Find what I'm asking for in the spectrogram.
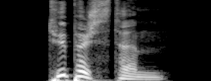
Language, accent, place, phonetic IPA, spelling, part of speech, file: German, Germany, Berlin, [ˈtyːpɪʃstəm], typischstem, adjective, De-typischstem.ogg
- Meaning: strong dative masculine/neuter singular superlative degree of typisch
